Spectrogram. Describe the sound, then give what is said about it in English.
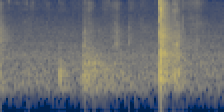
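A Clorox disinfecting wipe pulled from its container before cleaning an iPhone: a soft click and a brief rustle, then a sharper, louder tearing swish near the end, faint and alone. “I love Clorox disinfecting wipes. So you just open this up, you take it out,”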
